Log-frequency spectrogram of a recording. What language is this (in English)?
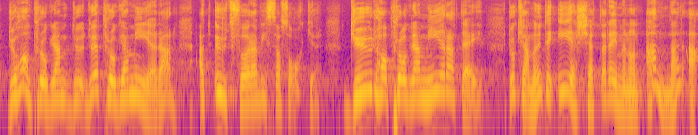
Swedish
